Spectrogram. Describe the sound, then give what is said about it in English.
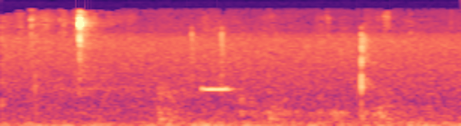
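A single short touch-tone beep sounds as a number is dialed on a touchscreen device. It is faint and brief, set over a low, steady background hum with a few soft clicks. “And the best part is you can dial a number. I will show you right now.”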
